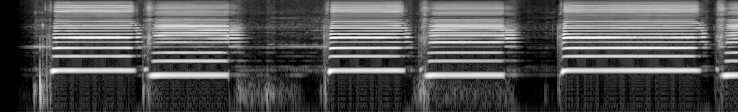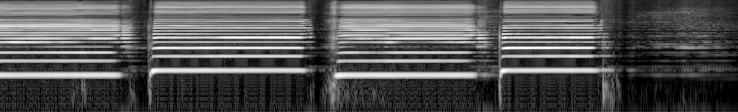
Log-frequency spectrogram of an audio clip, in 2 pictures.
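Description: Diatonic harmonica played into a microphone: nine single held notes, each about a second long, alternating between two pitches a third apart, starting and ending on the higher one.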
